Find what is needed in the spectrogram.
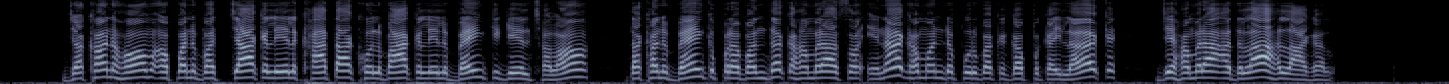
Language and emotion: Maithili, disgusted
